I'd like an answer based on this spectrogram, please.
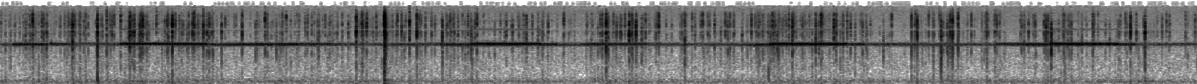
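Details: Cricket at night beside a forest campfire: an unbroken, thin, high trill holding one steady pitch throughout, with sharp crackles and pops from the burning fire.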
